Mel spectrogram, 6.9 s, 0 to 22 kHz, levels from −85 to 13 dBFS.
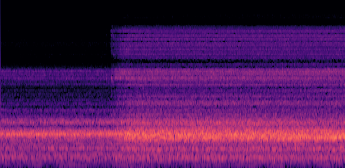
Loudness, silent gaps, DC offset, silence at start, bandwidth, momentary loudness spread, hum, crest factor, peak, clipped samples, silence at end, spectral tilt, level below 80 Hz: -21 LUFS; none; under 0.1%; 0 s; 13 kHz; 6 LU; none; 12 dB; -10 dBFS; under 0.1%; 0 s; -4 dB/octave; -58 dBFS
